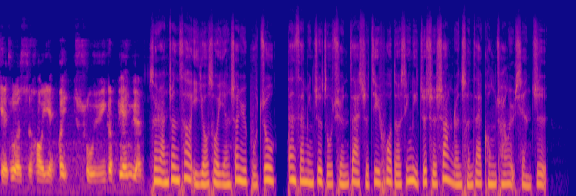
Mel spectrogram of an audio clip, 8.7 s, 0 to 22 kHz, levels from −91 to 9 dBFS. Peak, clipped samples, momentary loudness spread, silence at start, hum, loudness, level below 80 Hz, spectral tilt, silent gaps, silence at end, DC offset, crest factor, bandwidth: -4 dBFS; under 0.1%; 6 LU; 0 s; none; -20 LUFS; -48 dBFS; -7 dB/octave; none; 0.45 s; under 0.1%; 16 dB; 14.5 kHz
